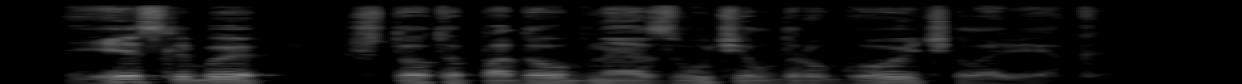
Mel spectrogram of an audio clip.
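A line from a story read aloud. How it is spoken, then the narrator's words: Muffled, doomed, pained. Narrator (Russian): глухо произнес Глеб Ковальский, в его тоне слышалась странная обреченность и даже боль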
